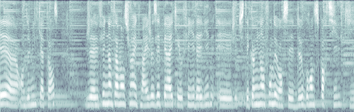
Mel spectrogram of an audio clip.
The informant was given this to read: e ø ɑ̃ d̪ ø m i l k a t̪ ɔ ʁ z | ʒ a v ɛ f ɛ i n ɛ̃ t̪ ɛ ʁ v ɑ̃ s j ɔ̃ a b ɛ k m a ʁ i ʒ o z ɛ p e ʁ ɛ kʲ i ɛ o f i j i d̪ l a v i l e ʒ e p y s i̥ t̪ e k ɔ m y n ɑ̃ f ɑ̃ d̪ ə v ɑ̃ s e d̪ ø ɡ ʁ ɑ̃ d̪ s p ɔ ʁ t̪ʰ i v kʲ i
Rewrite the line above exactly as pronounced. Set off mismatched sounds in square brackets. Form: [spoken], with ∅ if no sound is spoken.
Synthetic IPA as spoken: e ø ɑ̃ d̪ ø m i l k a t̪ ɔ ʁ z | ʒ a v ɛ f ɛ [y] n ɛ̃ t̪ ɛ ʁ v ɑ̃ s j ɔ̃ a [v] ɛ k m a ʁ i ʒ o z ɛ p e ʁ ɛ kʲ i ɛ o f i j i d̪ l a v i l e ʒ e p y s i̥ t̪ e k ɔ m y n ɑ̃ f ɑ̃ d̪ ə v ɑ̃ s e d̪ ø ɡ ʁ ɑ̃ d̪ s p ɔ ʁ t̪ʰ i v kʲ i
